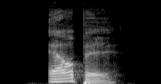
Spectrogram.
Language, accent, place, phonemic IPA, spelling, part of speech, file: German, Germany, Berlin, /ˈɛrpəl/, Erpel, noun, De-Erpel.ogg
- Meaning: drake (male duck)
